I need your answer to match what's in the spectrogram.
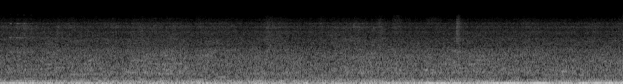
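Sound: road traffic noise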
